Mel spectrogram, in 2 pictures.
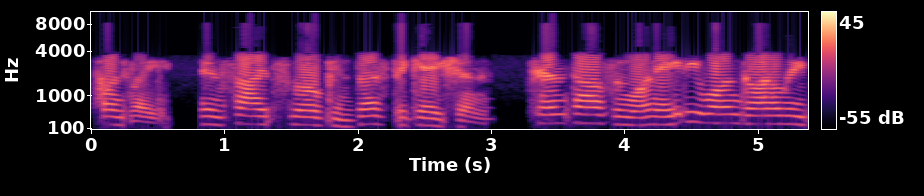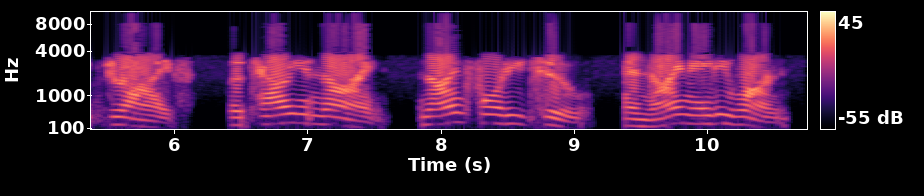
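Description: A man's voice: high-pitched, animated, slow pace, no echo. A man making clipped emergency dispatch announcements over a narrowband police radio channel.

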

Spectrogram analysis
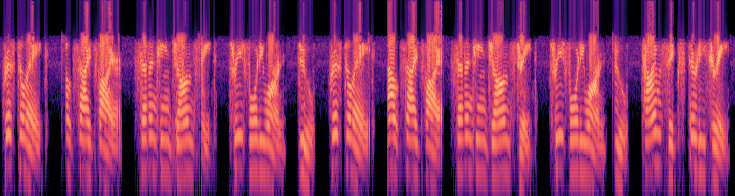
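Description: A man's voice: high-pitched, expressive, takes it slowly, no room sound. A male dispatcher announcing emergency calls in terse, formulaic phrases over a tinny radio channel.

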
